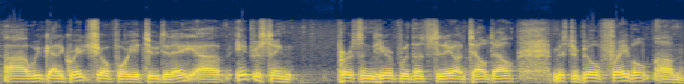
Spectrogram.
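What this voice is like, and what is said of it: Choppy voice from a cold. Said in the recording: “Coming off of a severe cold this weekend, and my voice is a little choppy”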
